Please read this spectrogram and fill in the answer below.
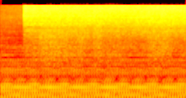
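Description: Airbrush spraying paint in a steady hiss, which starts about a third of a second in after a brief pause of the trigger.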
